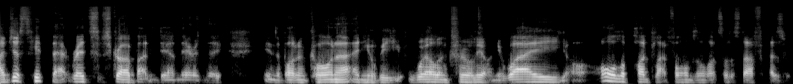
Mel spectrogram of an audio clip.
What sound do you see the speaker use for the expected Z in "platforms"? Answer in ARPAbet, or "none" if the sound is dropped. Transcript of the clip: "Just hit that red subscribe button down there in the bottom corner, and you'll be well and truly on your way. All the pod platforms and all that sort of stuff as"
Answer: Z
